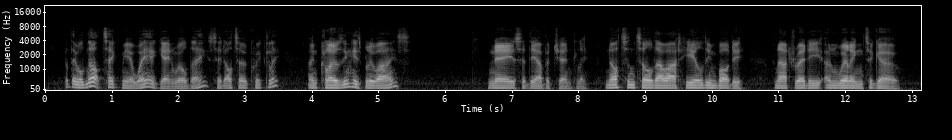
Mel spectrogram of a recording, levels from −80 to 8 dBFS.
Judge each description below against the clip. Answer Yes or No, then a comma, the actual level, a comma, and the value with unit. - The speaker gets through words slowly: No, average, 165 wpm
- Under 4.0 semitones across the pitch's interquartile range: Yes, average, 3.2 semitones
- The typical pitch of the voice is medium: No, low, 110 Hz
